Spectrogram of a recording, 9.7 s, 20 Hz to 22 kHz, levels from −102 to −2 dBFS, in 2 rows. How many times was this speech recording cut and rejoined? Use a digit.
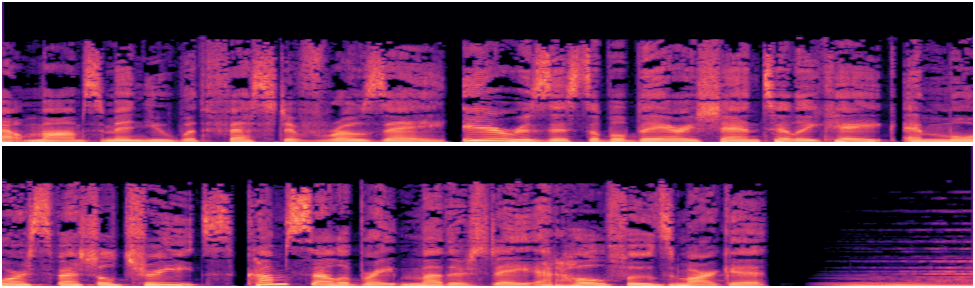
1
